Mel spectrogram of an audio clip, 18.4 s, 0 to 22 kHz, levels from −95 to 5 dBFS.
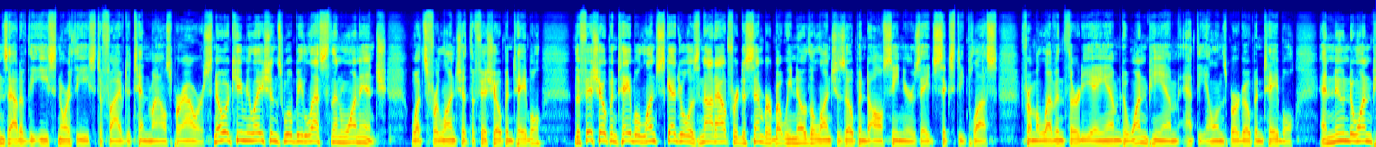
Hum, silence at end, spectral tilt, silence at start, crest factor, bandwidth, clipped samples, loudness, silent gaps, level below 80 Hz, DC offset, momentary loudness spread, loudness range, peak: none; 0 s; -3.5 dB/octave; 0 s; 22 dB; 16.5 kHz; under 0.1%; -22 LUFS; none; -58 dBFS; under 0.1%; 5 LU; 3 LU; -2 dBFS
